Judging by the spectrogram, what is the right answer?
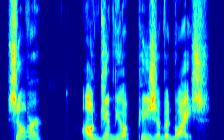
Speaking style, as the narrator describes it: he cried

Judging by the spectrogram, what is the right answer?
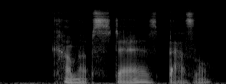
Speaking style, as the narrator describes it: said quietly

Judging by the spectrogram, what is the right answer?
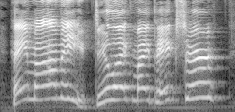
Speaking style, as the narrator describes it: He had to holler because the plane was loud

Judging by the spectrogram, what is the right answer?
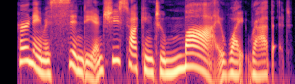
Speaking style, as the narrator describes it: the girl snapped

